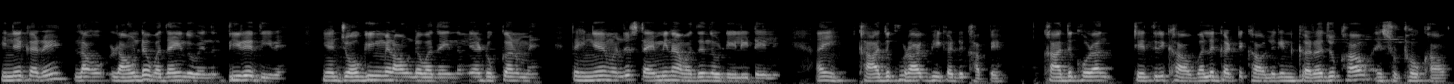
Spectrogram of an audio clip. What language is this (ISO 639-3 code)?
snd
